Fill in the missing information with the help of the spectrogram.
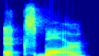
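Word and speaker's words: x̄: The sample mean, denoted by X bar, so it's going to be a capital X with a line above it, pronounced X bar, is calculated by using the data values in the sample that you have.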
